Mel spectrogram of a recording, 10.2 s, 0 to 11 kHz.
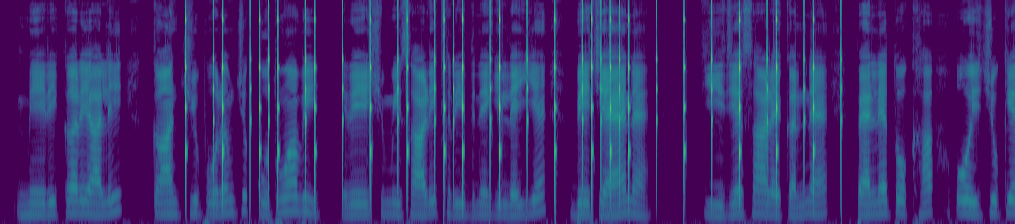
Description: Morse code (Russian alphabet), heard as a telegraph sounder, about 13 wpm, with speech in Dogri. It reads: ЪЪЬТО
